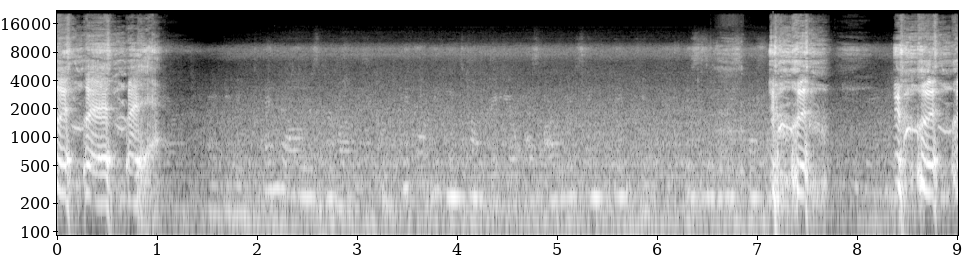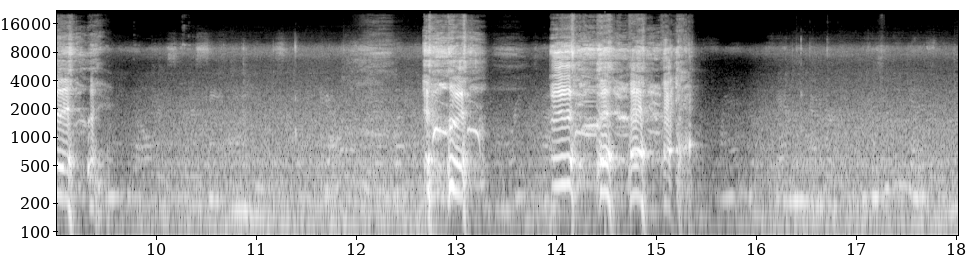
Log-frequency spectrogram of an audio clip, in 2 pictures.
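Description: About four bursts of harsh coughing with throat clearing, over a radio talk broadcast playing in the background; ordinary cough.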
